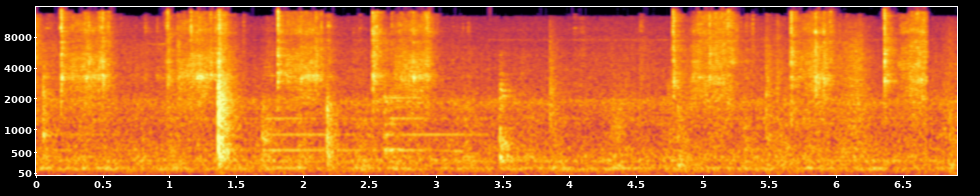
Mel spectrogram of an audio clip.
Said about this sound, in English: Then once you cut the ends off, then you need to peel them.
